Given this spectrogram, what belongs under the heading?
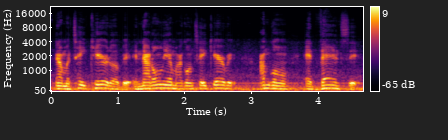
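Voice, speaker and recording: A man in his forties speaks in an earnest, preachy way, delivering a faith-based motivational monologue. His pitch sits in an ordinary middle range. A clear rumble of a vehicle runs underneath the recording. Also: fast talker. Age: 40s. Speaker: podcast host.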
